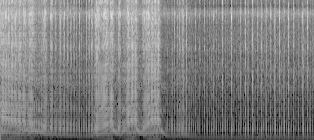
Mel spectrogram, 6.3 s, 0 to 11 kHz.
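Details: Brand-new Saito FA-100T twin model engine on test stand during break-in run: high-pitched buzz steadies after a couple of revs up and down, then settles into an even, crisp firing beat; running perfectly, normal.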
